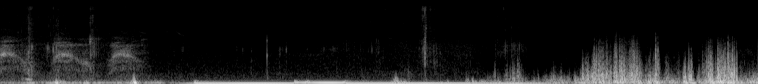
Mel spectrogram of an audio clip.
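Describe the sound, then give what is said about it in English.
Strong wind buffets the microphone with a heavy low rumble, howling across a vineyard at Criação Velha, then gives way to loud rushing, surging noise of ocean waves breaking, rising and falling in bursts. “So we're out here right on the edge of the vineyard, and you can really hear the wind, how it's picked up.”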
